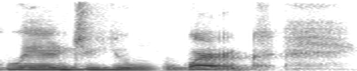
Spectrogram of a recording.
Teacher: Like if you have a yes/no question, then it will go up, yeah, rising intonation. If that's an information question, like where do you work, it will go down.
